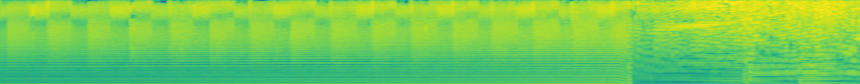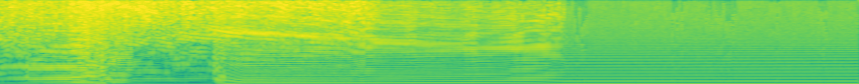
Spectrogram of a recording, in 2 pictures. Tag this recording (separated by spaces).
audacity computer data drone electronic feedback glitch glitchy interference noise power raw static whitenoise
